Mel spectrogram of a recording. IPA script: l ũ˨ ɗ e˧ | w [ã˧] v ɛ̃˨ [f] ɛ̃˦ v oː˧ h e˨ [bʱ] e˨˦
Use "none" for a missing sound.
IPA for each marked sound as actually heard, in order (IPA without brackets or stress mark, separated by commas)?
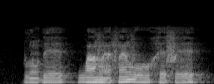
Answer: ã˧, f, f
